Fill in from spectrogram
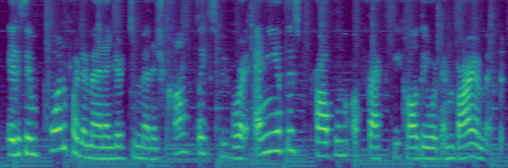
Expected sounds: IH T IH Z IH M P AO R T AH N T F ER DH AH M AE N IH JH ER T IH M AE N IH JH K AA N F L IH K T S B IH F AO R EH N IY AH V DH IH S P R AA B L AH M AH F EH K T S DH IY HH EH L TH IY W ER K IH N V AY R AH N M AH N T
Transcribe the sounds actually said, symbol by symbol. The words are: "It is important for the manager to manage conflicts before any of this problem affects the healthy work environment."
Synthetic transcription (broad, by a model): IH T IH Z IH M P AO R T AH N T F ER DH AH M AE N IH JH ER T IH M AE N IH JH K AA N F L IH K T S B IH F AO R EH N IY AH V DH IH S P R AA B L AH M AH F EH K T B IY HH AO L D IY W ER IH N V AY R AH N M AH N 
